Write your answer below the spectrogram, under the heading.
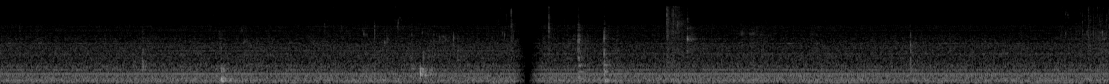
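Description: Vinegar being poured between plastic containers, a trickle of liquid over a steady hum, with a few light clicks of plastic being handled. The sound cuts out for an instant about halfway.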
